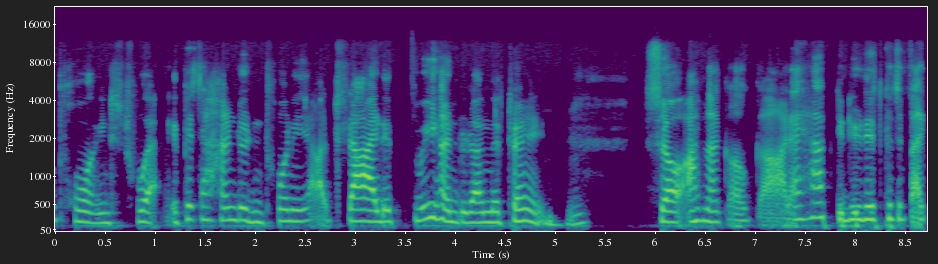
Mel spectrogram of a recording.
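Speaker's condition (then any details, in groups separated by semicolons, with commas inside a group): Cerebral palsy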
